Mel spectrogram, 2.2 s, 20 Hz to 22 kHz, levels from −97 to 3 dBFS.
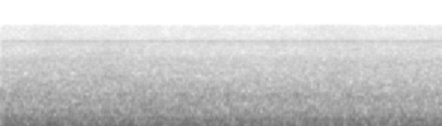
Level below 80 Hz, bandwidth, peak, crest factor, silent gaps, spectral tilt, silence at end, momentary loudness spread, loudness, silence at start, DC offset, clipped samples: -48 dBFS; 10 kHz; -32 dBFS; 12 dB; none; -7 dB/octave; 0 s; 1 LU; -46 LUFS; 0 s; under 0.1%; under 0.1%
